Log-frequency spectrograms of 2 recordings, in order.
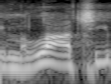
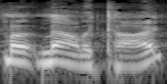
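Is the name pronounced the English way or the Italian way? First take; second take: Italian; English. First: The name is pronounced with an Italian accent. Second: The name is pronounced with an English accent. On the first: The speaker calls it wrong. "If you're Italian, you would say Malachi. But it's not Malachi" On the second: The speaker calls it right. "It's Malachi"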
